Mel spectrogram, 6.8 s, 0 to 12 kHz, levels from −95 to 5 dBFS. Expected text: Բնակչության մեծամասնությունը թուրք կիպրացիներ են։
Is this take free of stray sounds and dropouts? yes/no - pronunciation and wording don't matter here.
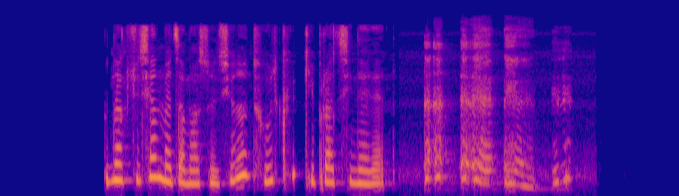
no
